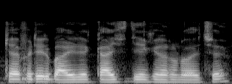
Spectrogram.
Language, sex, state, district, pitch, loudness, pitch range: Bengali, male, West Bengal, Cooch Behar, 115 Hz, -15 LUFS, 110-120 Hz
